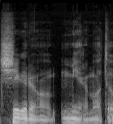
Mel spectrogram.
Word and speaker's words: Shigeru Miyamoto: I think what Shigeru Miyamoto was saying, is that how you say it?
